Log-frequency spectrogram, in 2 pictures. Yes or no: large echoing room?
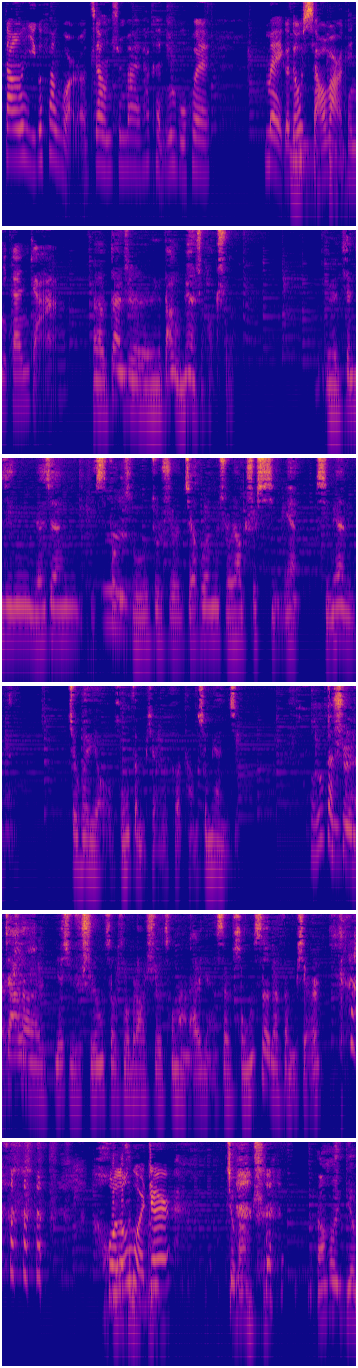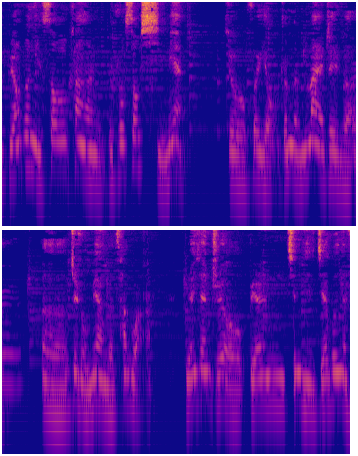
no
